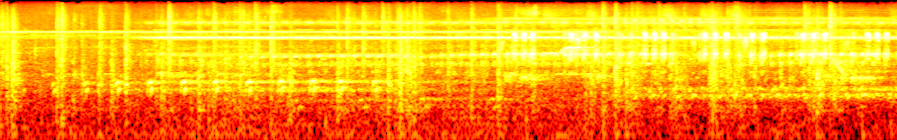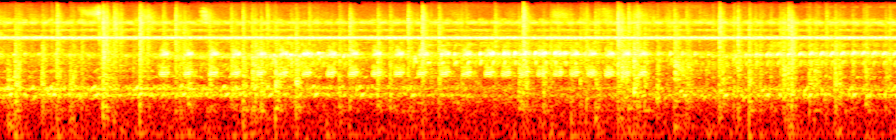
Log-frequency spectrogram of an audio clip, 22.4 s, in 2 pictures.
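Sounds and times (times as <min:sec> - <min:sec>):
tropical rainforest ambience: 0:00.0 - 0:22.4.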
